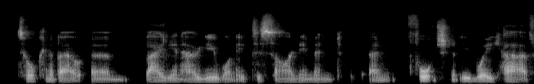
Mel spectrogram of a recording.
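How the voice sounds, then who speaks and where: A man with a Birmingham accent, very deep and low in pitch, with vocal fry and fairly even intonation, at a moderate pace in a dry, close sound with no echo. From Birmingham, England. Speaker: football podcast host. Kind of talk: casual podcast chat.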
